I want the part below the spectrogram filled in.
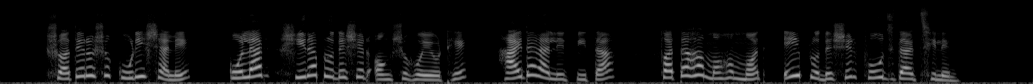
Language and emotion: Bengali, neutral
